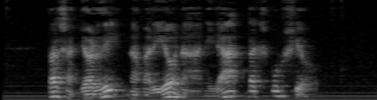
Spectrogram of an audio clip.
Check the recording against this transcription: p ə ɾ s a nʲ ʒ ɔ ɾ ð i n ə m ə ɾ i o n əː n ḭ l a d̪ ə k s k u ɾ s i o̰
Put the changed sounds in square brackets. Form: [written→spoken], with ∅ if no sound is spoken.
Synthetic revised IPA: p ə ɾ s a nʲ ʒ ɔ ɾ ð i n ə m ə ɾ i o n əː n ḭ [l→ɾ] a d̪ ə k s k u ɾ s i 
